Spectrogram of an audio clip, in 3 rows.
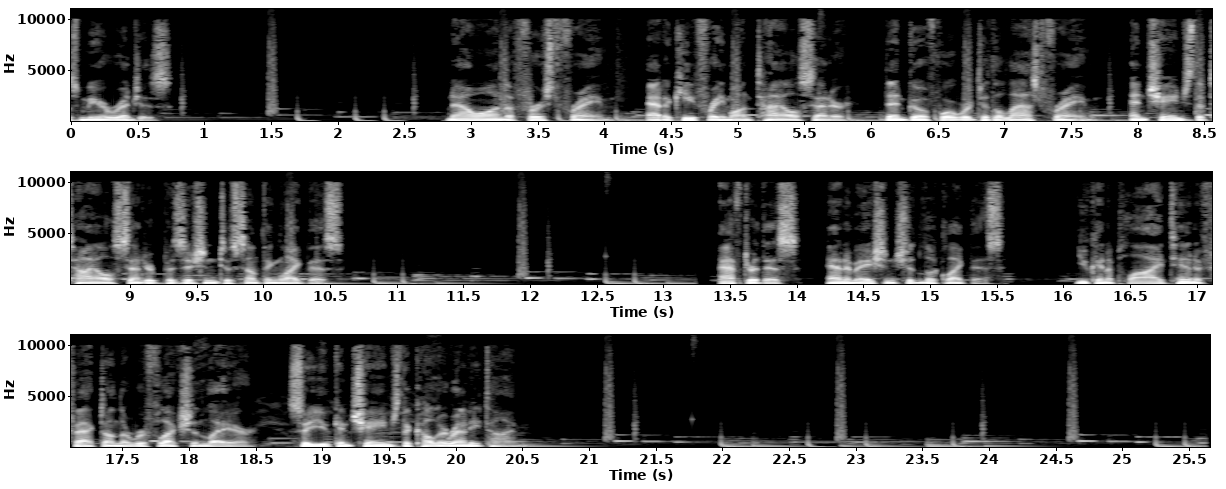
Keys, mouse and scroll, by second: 0.6 click, 2.6-3.4 drag, 14.7 space, 15.9 click, 15.9 click, 17.1 ctrl+space, 17.3-18.5 typing, 19.0-25.6 drag, 20.9-22.0 drag.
